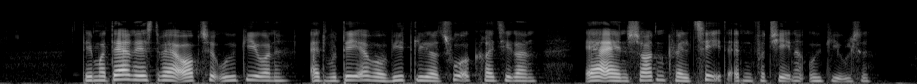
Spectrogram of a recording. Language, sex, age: Danish, female, 49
